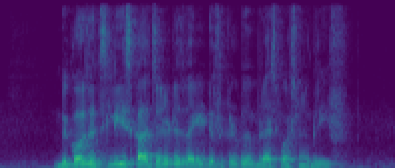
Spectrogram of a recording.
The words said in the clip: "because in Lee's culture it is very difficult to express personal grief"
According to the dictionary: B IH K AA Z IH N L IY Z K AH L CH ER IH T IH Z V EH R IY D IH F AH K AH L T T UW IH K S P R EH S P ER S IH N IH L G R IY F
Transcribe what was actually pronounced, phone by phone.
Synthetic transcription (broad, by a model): B IH K AA Z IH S L IY S K AH L CH ER IH T IH Z V EH R IY D IH F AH K AH L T T UW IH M P R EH S P ER S IH N IH L G R IY F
